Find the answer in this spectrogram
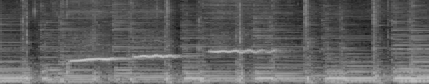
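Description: A hollow-body guitar strummed in a steady upbeat folk rhythm, with a whistled melody over it. The whistle comes in about a second in as a note sliding upward, then two higher held notes with vibrato, and it stops before the end while the strumming goes on.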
